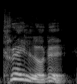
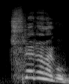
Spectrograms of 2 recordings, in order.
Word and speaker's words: 트레일러: 나사를 죄는 드라이버를 도라이버라고 하고 있고 화물칸을 꼬리처럼 연결하는 화물차 트레일러를 추레라라고 부릅니다. 일본어는 우리말처럼 발음이 다양하지 않아요.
